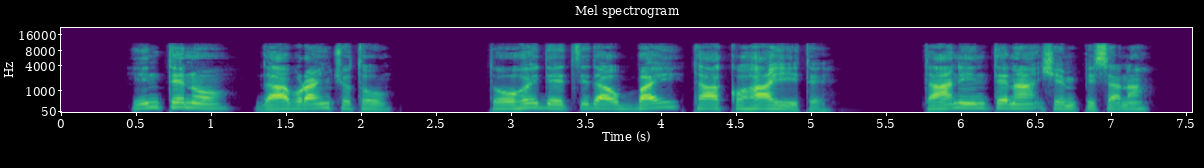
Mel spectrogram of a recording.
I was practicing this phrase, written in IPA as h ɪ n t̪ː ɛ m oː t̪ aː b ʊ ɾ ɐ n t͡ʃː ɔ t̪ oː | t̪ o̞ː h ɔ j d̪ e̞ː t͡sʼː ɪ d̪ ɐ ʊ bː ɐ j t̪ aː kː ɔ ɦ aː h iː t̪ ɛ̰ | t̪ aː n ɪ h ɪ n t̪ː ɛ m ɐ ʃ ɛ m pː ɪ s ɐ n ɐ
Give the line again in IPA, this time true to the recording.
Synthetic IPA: h ɪ n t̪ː ɛ n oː d̪ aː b ʊ ɾ ɐ n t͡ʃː ɔ t̪ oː | t̪ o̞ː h ɔ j d̪ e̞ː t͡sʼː ɪ d̪ ɐ ʊ bː ɐ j t̪ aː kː ɔ ɦ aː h iː t̪ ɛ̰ | t̪ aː n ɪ h ɪ n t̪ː ɛ n ɐ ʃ ɛ m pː ɪ s ɐ n ɐ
